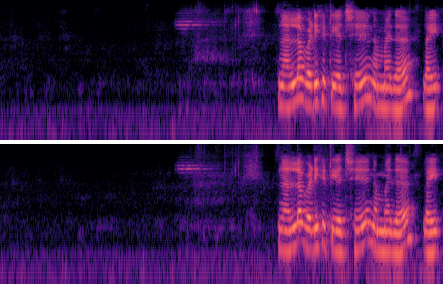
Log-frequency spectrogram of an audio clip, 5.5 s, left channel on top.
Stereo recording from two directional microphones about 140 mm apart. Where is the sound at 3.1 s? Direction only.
45° left (ahead or behind).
